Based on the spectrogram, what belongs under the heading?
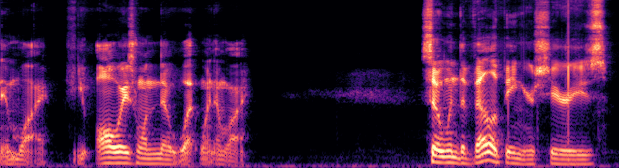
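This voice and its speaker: With a lowish voice that shows vocal fry and a bit of brightness, a man gives casual advice as an amateur video creator. His explanation is informal, halting and repetitive.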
